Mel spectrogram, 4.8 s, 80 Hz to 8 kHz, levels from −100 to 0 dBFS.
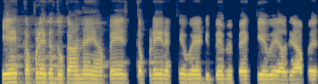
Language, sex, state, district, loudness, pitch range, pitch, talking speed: Hindi, male, Bihar, Purnia, -14 LUFS, 135-145 Hz, 140 Hz, 265 wpm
